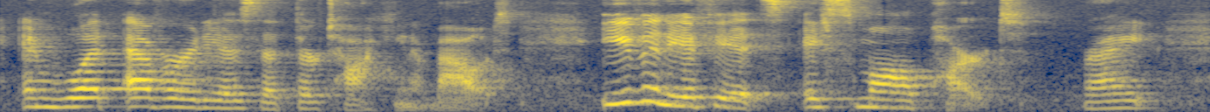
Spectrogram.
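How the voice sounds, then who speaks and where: A woman with a fairly high pitch speaks at a fairly slow pace amid audible room echo. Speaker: leadership coach. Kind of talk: motivational talk. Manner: pitch rises when excited.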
